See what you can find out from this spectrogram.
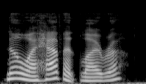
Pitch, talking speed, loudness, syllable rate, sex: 210 Hz, 165 wpm, -17 LUFS, 4.9 syllables/s, female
